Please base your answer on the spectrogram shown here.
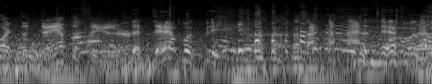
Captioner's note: laughter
